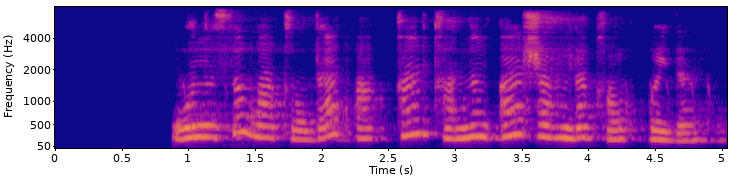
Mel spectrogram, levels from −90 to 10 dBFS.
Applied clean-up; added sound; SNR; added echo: neural mask model DeepFilterNet 3.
